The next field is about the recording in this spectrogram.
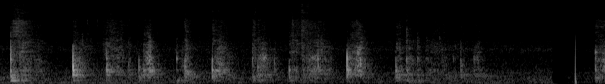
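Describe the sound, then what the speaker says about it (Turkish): Flour and coarsely broken walnuts roasted in a pan for Turkish flour helva: a spoon scrapes and knocks against the pan in irregular, close strokes, quieter toward the end before a brief silence and a final tap. "Şimdi bir 5 dakikada bu cevizlerimle kavuracağım."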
